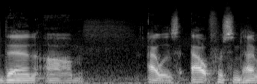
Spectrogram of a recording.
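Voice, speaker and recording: A man is speaking here. His pitch is very deep and low. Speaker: high school speech and debate coach. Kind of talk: interview answer, recounting his history.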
